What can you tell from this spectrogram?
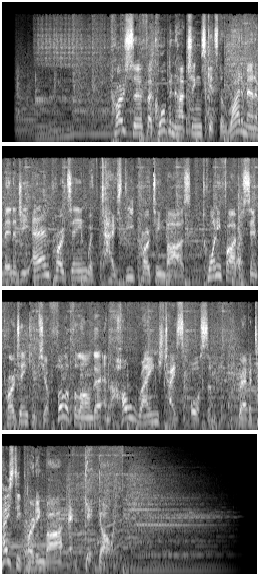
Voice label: accents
